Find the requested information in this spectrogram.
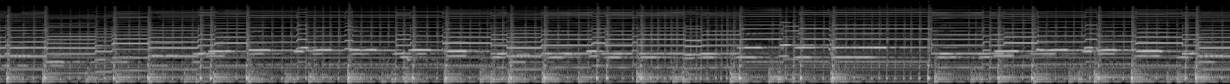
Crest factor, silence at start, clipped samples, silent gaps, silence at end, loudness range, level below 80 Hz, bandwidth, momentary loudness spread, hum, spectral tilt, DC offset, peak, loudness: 16 dB; 0 s; under 0.1%; none; 0 s; 1 LU; -62 dBFS; 20 kHz; 4 LU; none; -3 dB/octave; under 0.1%; -6 dBFS; -19 LUFS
